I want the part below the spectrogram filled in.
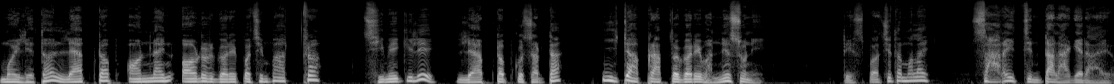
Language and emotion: Nepali, fearful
